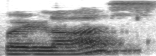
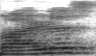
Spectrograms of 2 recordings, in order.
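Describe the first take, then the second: First: The name has its Pakistani pronunciation. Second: The name has an Americanized pronunciation. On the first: This is how it is said back home. "in Pakistan, it's actually called Barlas" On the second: This is how it is said in the U.S. "the Americanized version"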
